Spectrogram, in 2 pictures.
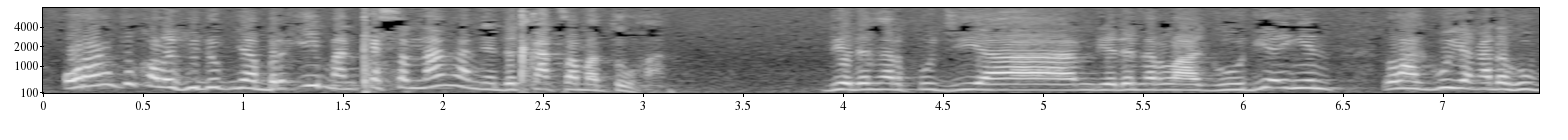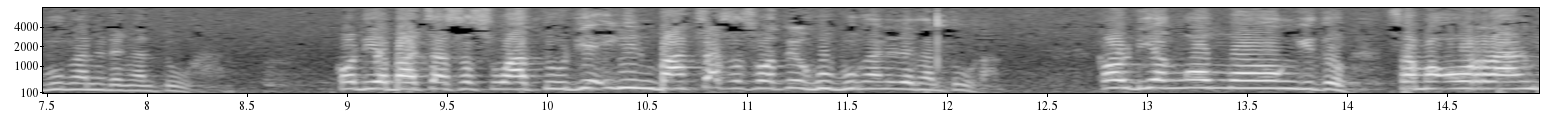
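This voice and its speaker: High-voiced preaching man, lively and joking. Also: a little fast, slightly rough, poor audio. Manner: lively, humorous, acts out quoted voices, asks congregation to repeat. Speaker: pastor. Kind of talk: sermon. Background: congregation laughing.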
